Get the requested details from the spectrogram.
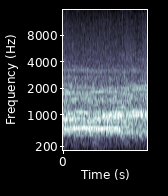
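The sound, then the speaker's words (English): A Neptune Theater audience applauds steadily to vote for John Steinberg, a dense wash of clapping that holds at an even, fairly loud level throughout, with no one speaking over it. “By applause, who liked his anti-lighthouse language and thought that John was the keeper, John Steinberg?”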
